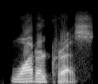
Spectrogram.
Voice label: "watercress", American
